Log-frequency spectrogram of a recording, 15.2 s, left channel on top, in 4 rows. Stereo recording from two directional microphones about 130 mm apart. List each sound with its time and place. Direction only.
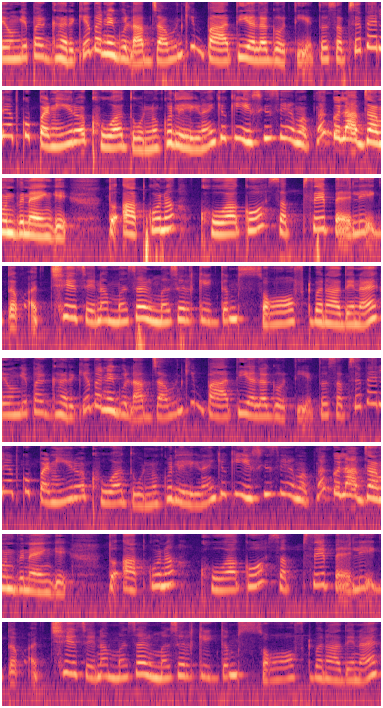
0.1 s a woman's voice: 30° left (ahead or behind)
14.1 s a woman's voice: 40° left (ahead or behind)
